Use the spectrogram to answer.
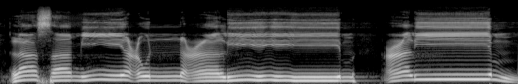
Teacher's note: bertemunya mat dengan huruf hidup yang dibaca waqaf mat arid li sukun. 4 harokat kita panjangkan.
